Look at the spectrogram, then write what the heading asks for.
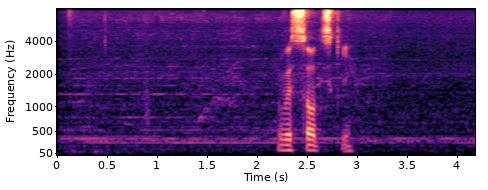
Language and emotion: Russian, neutral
